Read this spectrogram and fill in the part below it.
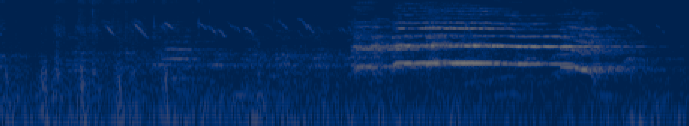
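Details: Farm hen with her chicks: thin, high peeping of the chicks at first, then the hen gives a loud, drawn-out nasal call lasting over a second, with the chicks still cheeping softly behind.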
